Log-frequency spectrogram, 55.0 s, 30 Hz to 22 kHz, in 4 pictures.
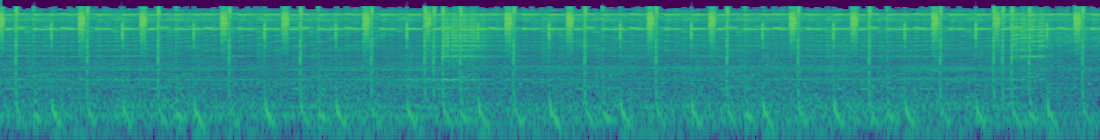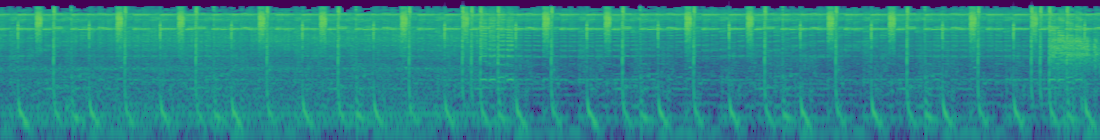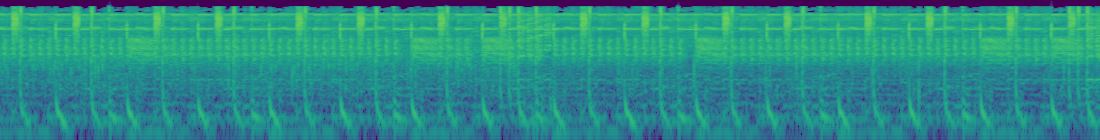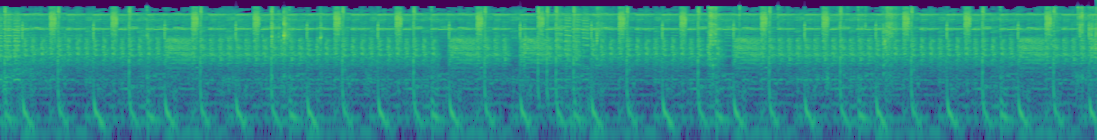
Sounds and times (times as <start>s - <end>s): Music: 0.0s - 54.9s
Rain on surface: 27.2s - 38.8s.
